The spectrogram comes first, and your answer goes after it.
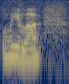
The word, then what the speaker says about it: Lila: It is pronounced Lila, I guess. I know I got told that I pronounced it wrong in my video, but I did make an annotation in that afterwards I found out that yes, it is indeed pronounced Lila.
